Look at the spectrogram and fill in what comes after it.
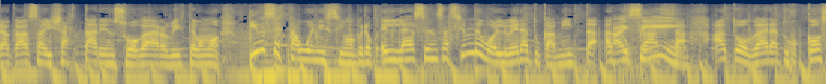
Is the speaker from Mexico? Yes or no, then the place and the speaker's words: no; Argentina; me parece que hablo como argentina, pero digo, me genera mucho orgullo.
